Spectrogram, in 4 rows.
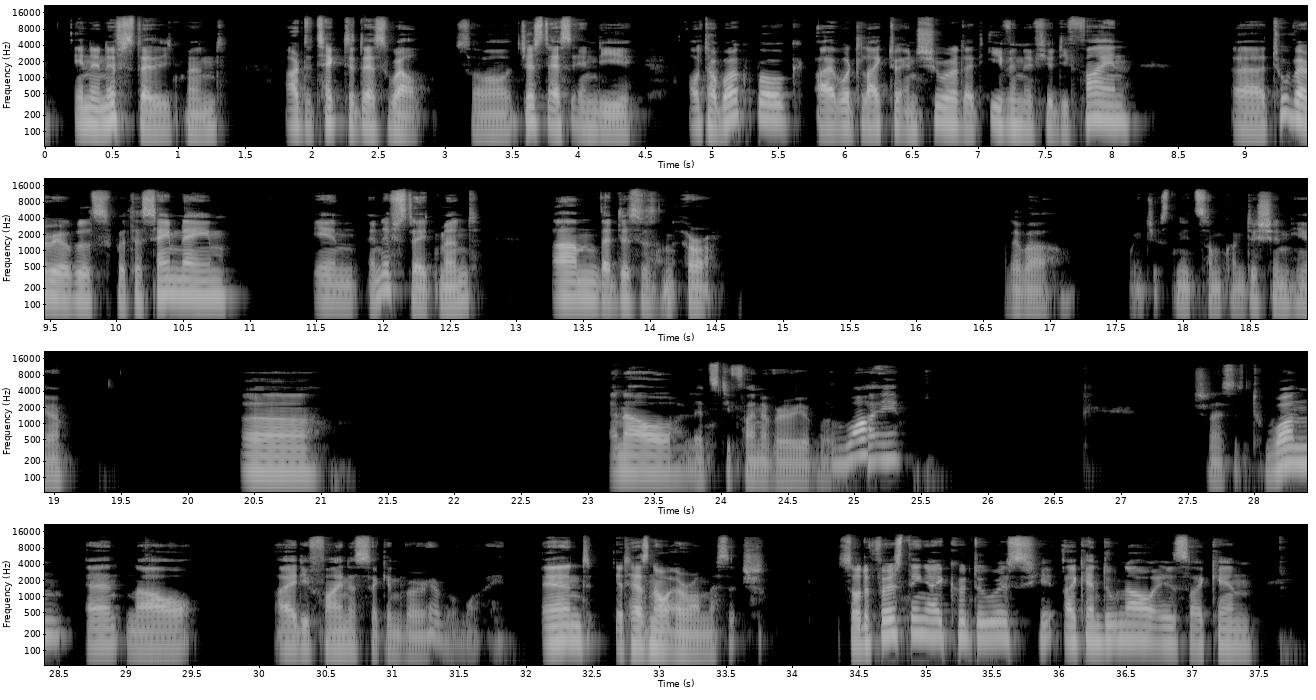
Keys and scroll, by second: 15.6 Up, 18.2 BackSpace, 21.7 Down, 22.1 Up, 25.0 BackSpace, 26.1 Right, 27.2 Return, 29.3 BackSpace, 30.9 Right, 32.0 Up.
